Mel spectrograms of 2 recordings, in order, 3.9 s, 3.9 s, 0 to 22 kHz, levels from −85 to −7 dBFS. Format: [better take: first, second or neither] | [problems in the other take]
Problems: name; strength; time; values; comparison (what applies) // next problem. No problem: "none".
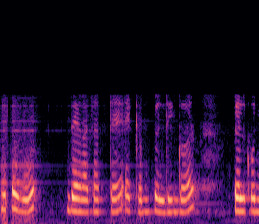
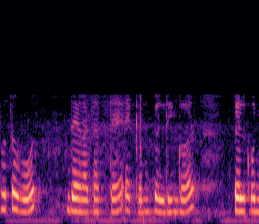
second | noise reduction (neural separator model SepFormer DNS4)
